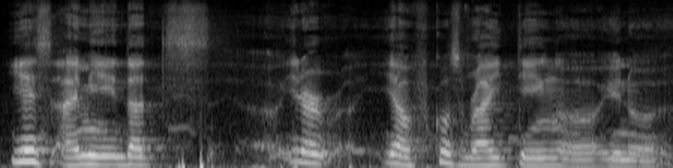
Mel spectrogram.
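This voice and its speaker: A middle-aged man from Japan with a Japanese accent, answering interview questions about his art in a halting way, with many fillers and restarts. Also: on the high side, expressive, gravelly, background noise. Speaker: visual artist, interview guest. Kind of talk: conversational interview.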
